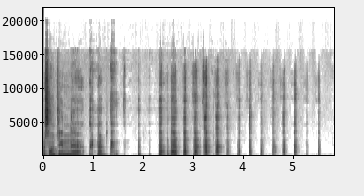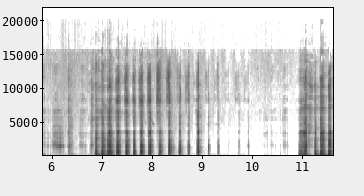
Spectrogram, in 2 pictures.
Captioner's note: Ketawa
